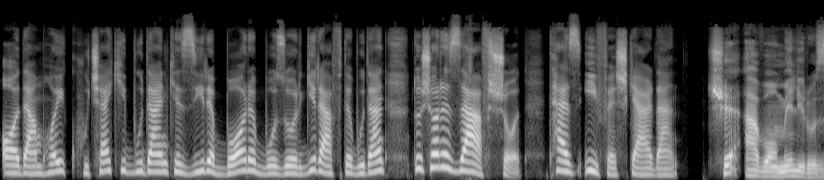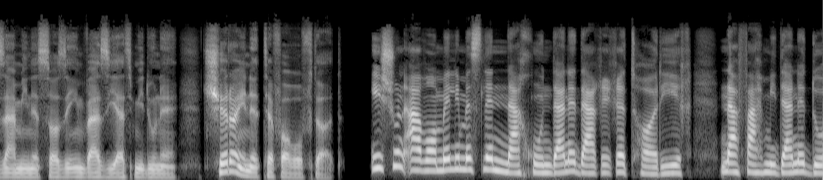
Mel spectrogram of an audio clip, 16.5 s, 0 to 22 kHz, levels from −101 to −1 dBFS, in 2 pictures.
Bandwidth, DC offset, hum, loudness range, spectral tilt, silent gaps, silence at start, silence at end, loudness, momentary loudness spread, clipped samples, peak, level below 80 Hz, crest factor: 14 kHz; under 0.1%; none; 2 LU; -4.5 dB/octave; 6.88-7.02 s, 11.69-11.92 s; 0.05 s; 0 s; -22 LUFS; 8 LU; under 0.1%; -4 dBFS; -56 dBFS; 18 dB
